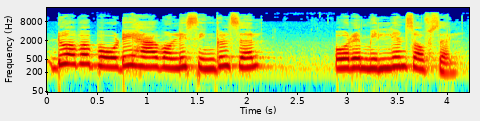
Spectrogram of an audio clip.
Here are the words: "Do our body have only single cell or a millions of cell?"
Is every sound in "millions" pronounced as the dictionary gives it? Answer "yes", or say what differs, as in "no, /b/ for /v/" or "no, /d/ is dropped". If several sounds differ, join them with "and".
no, /s/ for /z/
